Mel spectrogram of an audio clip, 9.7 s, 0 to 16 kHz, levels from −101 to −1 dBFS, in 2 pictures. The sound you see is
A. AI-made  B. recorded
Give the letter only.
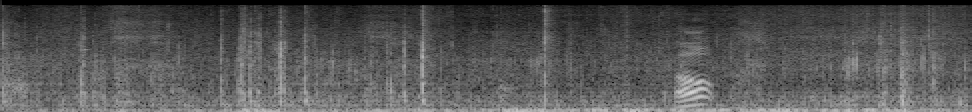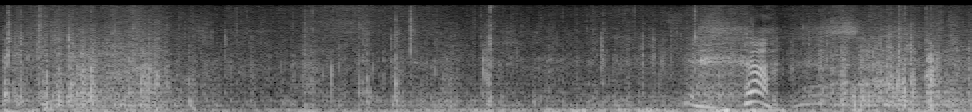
B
